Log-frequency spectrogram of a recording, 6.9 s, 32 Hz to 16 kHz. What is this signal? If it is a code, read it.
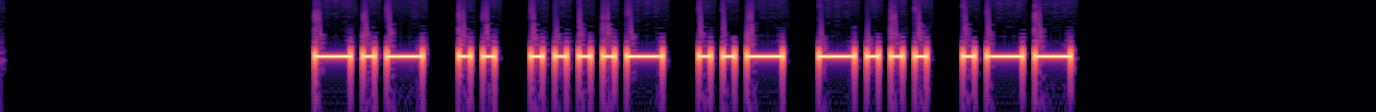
Morse code, heard as a keyed tone, about 20 wpm, 700 Hz. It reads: KI4UBW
